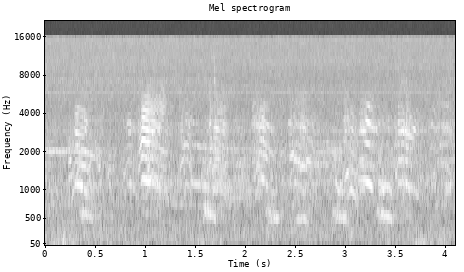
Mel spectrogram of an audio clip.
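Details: Gulls over a village in El Ortegal until nightfall, giving clear, repeated downslurred yelping cries roughly twice a second, several birds overlapping, over soft background hiss.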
